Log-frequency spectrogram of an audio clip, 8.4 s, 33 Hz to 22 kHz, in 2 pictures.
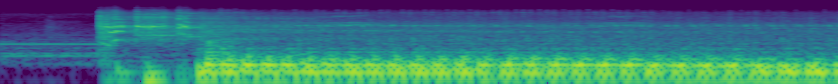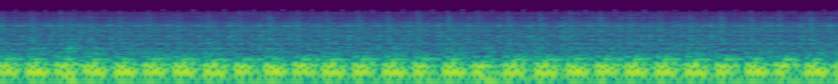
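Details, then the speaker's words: Suzuki Boulevard M109R (1800) V-twin starting and idling: lumpy idle with a loping knock each beat as the engine visibly rocks, showing worn rubber engine mounts. "yeah so you can see the engine movement you could actually hear that knocking which is shows that the rubbers worn"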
